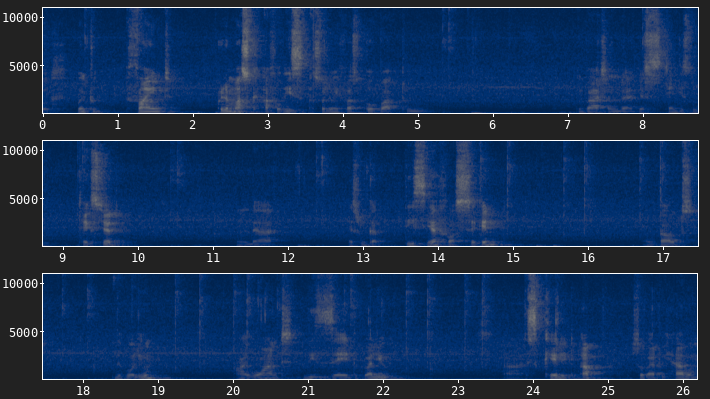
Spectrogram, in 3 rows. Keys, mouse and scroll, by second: 1.8 scroll down 1, 2.4-2.8 scroll up 2, 3.2 scroll down 4, 4.1-4.5 scroll down 10, 5.3 click, 6.2 KP_Divide, 6.8-7.3 scroll up 2, 7.3-8.0 scroll down 2, 8.0-10.5 drag, 11.3 scroll down 3, 11.7 scroll up 3, 12.5 ctrl+shift+click, 13.4 scroll down 1, 15.1-15.4 scroll up 3, 15.4 ctrl+s, 17.7 click, 19.8 scroll up 3, 20.7 ctrl+shift+click, 21.6 ctrl+shift+click, 22.9 scroll up 1, 23.9-26.1 drag.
